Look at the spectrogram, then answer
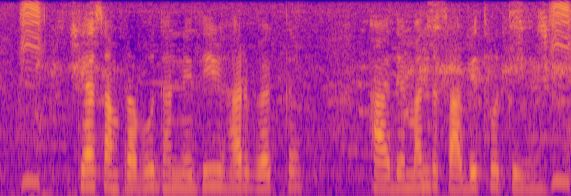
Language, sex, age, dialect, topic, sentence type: Hindi, female, 18-24, Awadhi Bundeli, banking, statement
